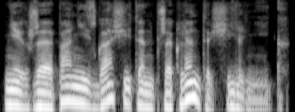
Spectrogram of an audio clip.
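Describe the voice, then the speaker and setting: A man's voice: low voice, expressive, takes it slowly, darkish tone, no echo, studio quality, exaggerated voice. A man reading as a pompous middle-aged angler. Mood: scolding. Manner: self-important, instructive. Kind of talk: audiobook character reading.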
